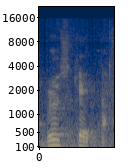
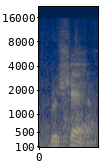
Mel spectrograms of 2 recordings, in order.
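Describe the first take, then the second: First: The middle consonant is a k sound. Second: The middle consonant is an sh sound. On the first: The speaker calls it right. "it is actually bruschetta" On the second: The speaker calls it wrong. "they see and they think it's uh, bruschetta"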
